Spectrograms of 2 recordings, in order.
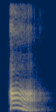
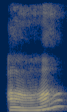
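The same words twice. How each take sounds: First: The pitch falls sharply, sounding angry. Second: It sounds like a surprised question. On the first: "no, angry sound. / falling down sharply" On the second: "what? Surprising sound"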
